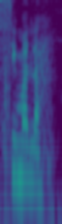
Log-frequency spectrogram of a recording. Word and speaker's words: Simala: So, Simala. Ayun yung tamang pronunciation. It's Simala.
